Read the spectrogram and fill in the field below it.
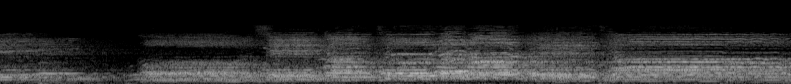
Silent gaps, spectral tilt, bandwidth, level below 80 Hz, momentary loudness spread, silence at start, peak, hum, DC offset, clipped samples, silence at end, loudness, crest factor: none; -6 dB/octave; 6.6 kHz; -60 dBFS; 10 LU; 0 s; -12 dBFS; none; under 0.1%; under 0.1%; 0 s; -28 LUFS; 16 dB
